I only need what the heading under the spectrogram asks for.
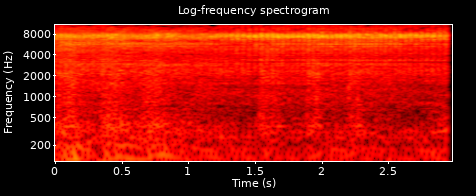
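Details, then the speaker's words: Motorcycle engine that ran dry of oil, still noisy after refilling oil: rapid light ticking about three per second over the idle, still audible with the pipe covered, owner calls it abnormal; valve train ticking from oil starvation, to be taken to shop. "Diba narinig nyo? May lagitik. Tat. So, hindi normal yung ingay niya. Ayan. Kahit takpan natin yung pipe eh. Maingay pa rin talaga. Diba? Hindi normal."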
